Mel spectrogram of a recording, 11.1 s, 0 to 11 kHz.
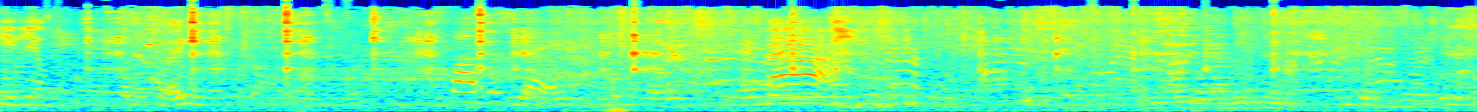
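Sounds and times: diners talking: 0:00.0 - 0:11.0
utensils clinking on plates: 0:00.0 - 0:11.0.

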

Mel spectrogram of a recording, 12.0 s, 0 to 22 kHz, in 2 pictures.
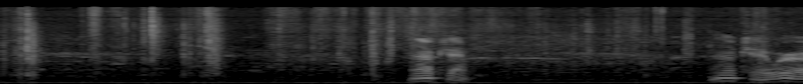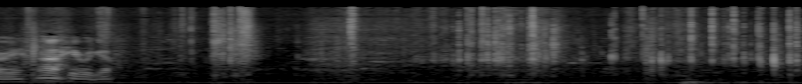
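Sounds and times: handling clicks and crinkles: 0:06.1 - 0:12.0.

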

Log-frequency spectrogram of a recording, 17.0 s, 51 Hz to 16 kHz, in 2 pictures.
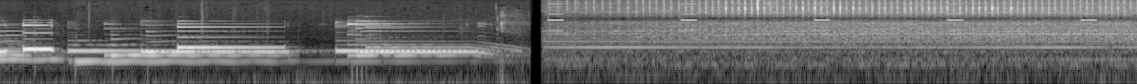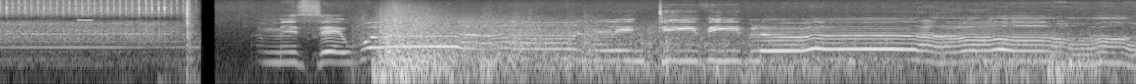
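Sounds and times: film countdown hiss with held tone: 0:04.1 - 0:09.8.

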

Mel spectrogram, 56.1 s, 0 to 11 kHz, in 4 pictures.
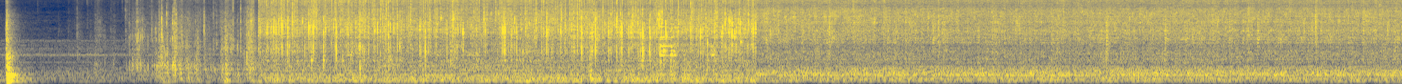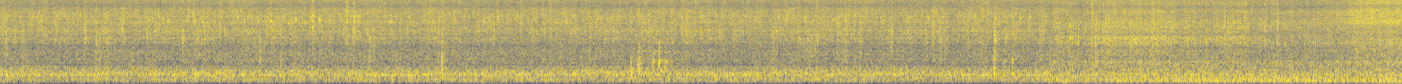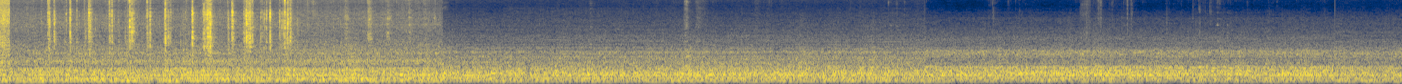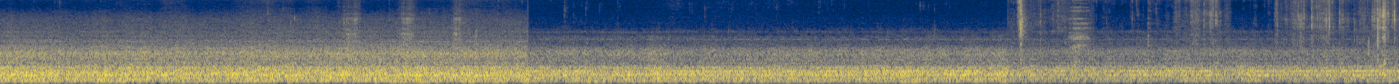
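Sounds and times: oil popping and crackling: 0:01.2 - 0:32.5
fish sizzling in hot oil: 0:02.5 - 0:32.5.

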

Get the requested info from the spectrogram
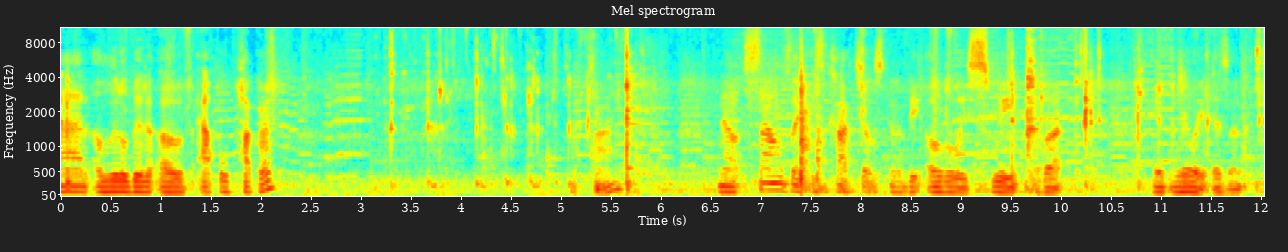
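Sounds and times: liquid trickling into a glass: 0:03.2 - 0:05.4.

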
